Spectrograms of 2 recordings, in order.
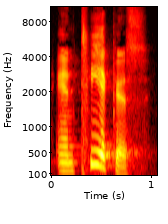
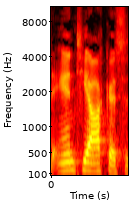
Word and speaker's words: Antiochus: This little horn in chapter 8 we're going to be introduced to is a guy by the name of Antiochus Epiphanes, or maybe Antiochus, you might have heard him be named. But Antiochus is actually the correct pronunciation.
